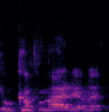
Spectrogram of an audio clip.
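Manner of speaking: half-yelled, mildly loud, aggressive tone. Retelling how a gym owner yelled at them to come out: imitating Ray yelling. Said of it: "started yelling at us".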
